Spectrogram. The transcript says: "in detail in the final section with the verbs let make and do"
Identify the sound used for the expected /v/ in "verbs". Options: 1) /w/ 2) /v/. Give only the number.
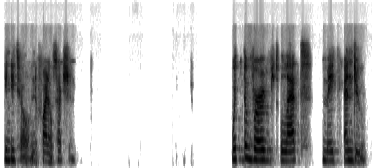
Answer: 2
